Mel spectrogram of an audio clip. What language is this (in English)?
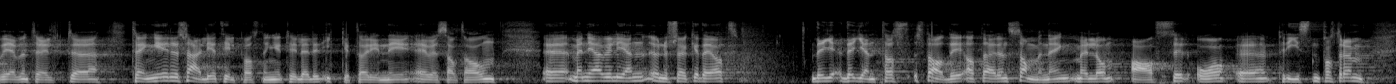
Norwegian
